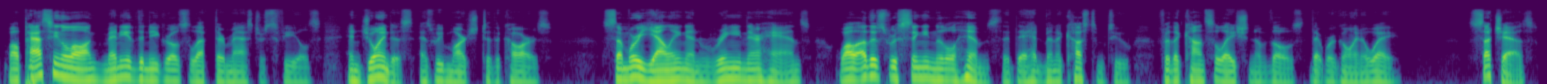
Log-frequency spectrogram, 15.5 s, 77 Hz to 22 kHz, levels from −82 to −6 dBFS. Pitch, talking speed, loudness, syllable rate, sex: 95 Hz, 195 wpm, -23 LUFS, 5.6 syllables/s, male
